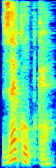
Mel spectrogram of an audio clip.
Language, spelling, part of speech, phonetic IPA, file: Russian, закупка, noun, [zɐˈkupkə], Ru-закупка.ogg
- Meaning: purchase, buying, procurement (usually in bulk or large quantities)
